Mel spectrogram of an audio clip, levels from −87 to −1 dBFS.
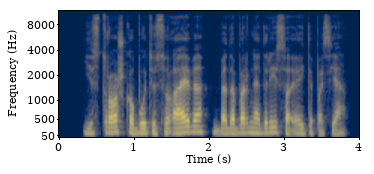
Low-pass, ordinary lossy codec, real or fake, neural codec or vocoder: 10.8 kHz; MP3, 96 kbps; real; none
